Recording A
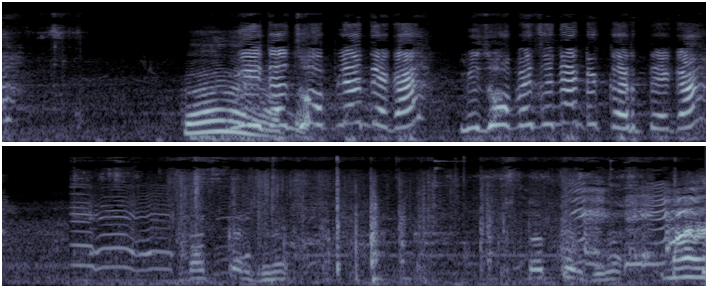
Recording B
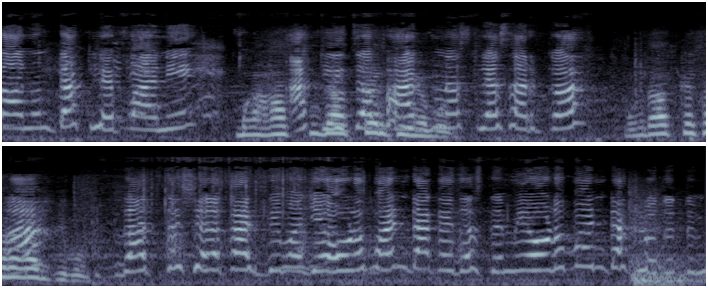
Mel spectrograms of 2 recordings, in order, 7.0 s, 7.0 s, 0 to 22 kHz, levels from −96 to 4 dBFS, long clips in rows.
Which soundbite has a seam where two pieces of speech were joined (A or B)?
A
